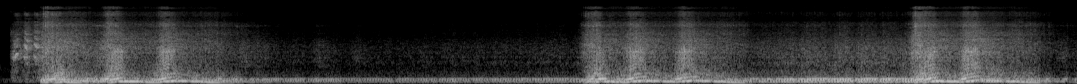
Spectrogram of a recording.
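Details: 1976 Kawasaki KZ900-A4 inline-four after correcting exhaust cam timing, fixing two bad spark plugs and fitting a 4-into-4 exhaust. Crisp rev blips rise and fall cleanly and settle to a steady idle; it runs far better and sounds healthy.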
